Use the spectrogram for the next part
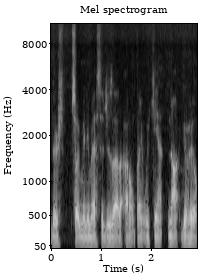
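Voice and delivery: ordinary talk, nothing marked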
